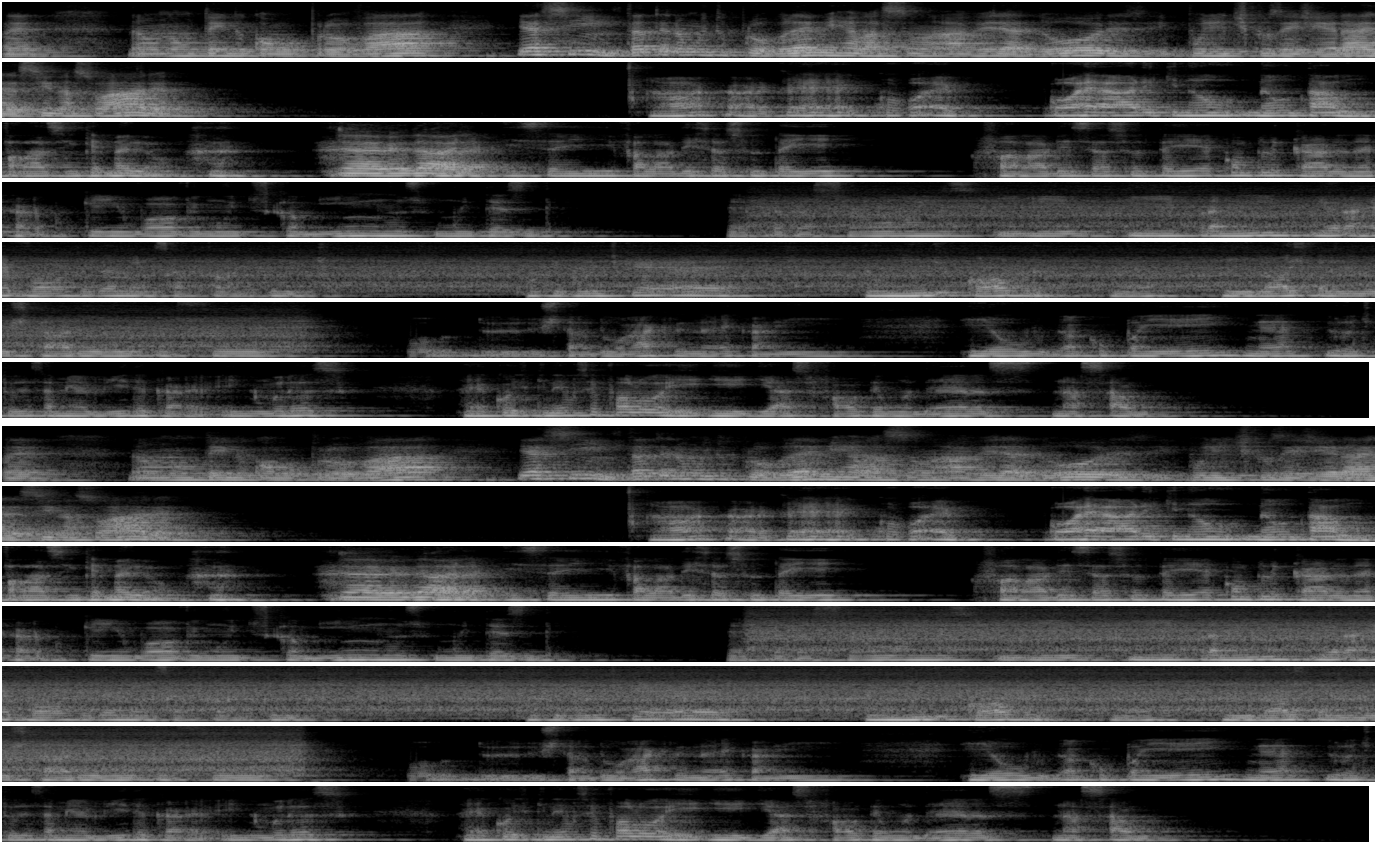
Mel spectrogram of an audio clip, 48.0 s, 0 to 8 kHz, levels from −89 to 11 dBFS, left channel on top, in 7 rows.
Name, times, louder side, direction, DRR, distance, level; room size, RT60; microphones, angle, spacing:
voice 1, 0.0-2.2 2.6-7.7 15.4-16.1, left 2 dB, 65° left, 3 dB, 0.7 m, -28 dB
voice 2, 10.0-11.7 12.1-14.9 15.3-17.9 18.6-23.3 24.2-29.1 29.5-35.7 36.4-38.5 38.9-42.9 43.5-46.9, equal, ahead, 8 dB, 0.3 m, -31 dB
sound 1, 24.3-35.9, right 5 dB, 60° right, 0.5 m, -42 dB
7.3 x 5.1 x 2.8 m, 0.73 s
head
